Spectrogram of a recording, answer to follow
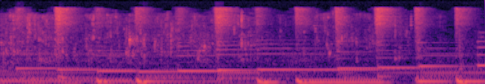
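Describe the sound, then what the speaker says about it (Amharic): Water runs into a pot holding broccoli and salt, a soft trickling fill with a rising pitch, punctuated by several low knocks and thumps at an uneven rhythm, quiet and without speech. "ውሃ መጨመር።"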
